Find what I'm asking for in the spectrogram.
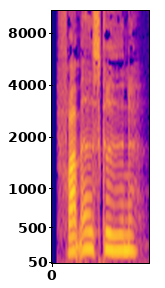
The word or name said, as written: fremadskridende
